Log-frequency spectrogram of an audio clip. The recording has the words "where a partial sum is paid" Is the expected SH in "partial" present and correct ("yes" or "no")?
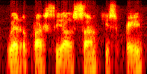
no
